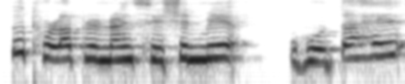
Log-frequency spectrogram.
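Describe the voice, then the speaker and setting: A young Indian woman teaching English vocabulary, explaining meanings and reading example sentences slowly and carefully. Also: very high voice, a little mellow. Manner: mixes Hindi explanation with slow, carefully read English examples. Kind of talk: explaining word meanings in a lesson.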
